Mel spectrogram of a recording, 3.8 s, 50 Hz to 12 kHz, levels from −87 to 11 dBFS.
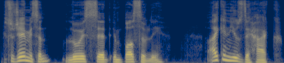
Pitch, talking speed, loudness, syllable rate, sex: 135 Hz, 160 wpm, -17 LUFS, 6.2 syllables/s, male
